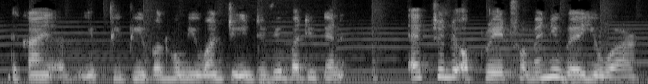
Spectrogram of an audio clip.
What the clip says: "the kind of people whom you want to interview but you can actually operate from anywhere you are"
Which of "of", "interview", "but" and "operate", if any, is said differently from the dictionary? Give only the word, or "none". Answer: of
